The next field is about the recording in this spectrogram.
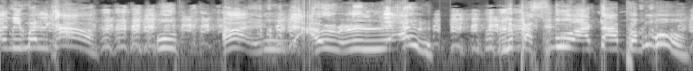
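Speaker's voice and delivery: high, mocking taunt of a bullying senator. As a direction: sneer it out high, goading him. (mataas at nangungutyang panunukso)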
